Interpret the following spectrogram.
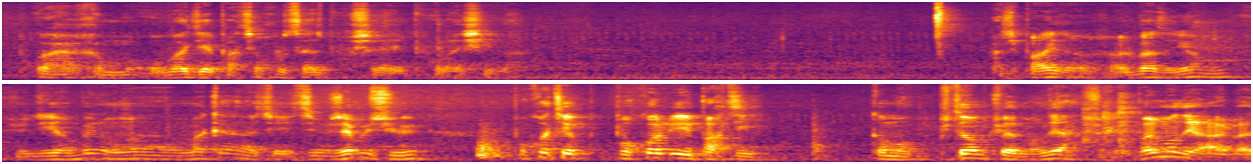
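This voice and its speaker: A man preaches as a rabbi, his pitch swinging widely as he bursts into exclamations. He stands some way from the mic in an echoey hall. Steady background noise hangs around his voice. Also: vocal fry. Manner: animated, exclamatory storytelling with sudden high outbursts. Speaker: rabbi giving a Torah class. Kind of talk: lively sermon with anecdotes. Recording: echoey room, voice from far off, noisy.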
